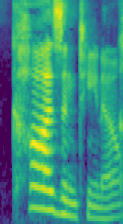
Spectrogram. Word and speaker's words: Cosentino: It's Cosentino.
